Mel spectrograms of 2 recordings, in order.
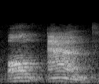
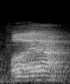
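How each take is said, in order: First: An n sound links the article to the vowel. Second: The article runs straight into the vowel, no n. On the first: The speaker calls it right. "on ant 이렇게 되는 거예요" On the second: The speaker calls it wrong. "어안 이상하잖아요"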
